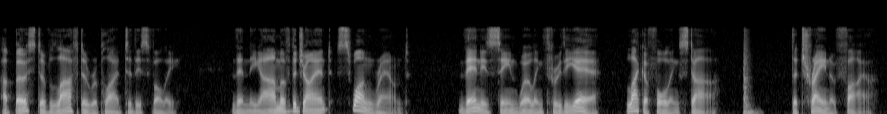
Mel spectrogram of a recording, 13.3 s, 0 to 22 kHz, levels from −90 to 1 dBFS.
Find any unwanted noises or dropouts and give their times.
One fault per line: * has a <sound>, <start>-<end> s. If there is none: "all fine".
* has a thud, 11.1-11.5 s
